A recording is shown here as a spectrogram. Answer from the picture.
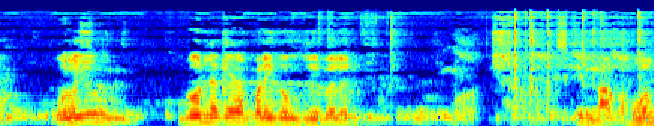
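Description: Domestic pigeons cooing in low, repeated bouts, with a short spell of rustling near the end.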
